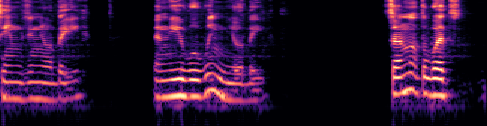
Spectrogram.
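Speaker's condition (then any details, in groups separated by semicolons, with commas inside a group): Brain injury; severe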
